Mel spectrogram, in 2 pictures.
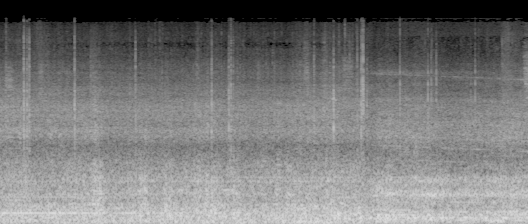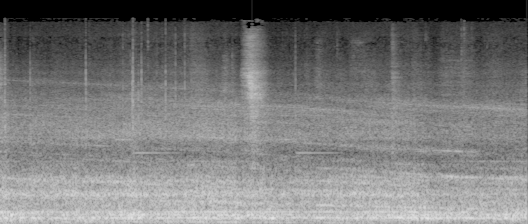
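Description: Electric rapid train running, heard from inside the carriage: a steady rumble of wheels on rails, with one sharp click a little past the middle.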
